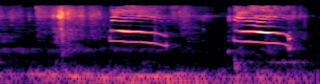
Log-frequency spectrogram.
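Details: Two clear, high kitten meows, each drawn out and gently falling at the end, calling to their mother, separated by a short pause with faint rustling.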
